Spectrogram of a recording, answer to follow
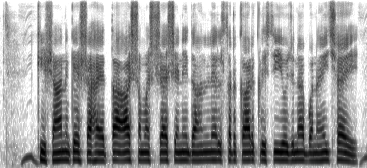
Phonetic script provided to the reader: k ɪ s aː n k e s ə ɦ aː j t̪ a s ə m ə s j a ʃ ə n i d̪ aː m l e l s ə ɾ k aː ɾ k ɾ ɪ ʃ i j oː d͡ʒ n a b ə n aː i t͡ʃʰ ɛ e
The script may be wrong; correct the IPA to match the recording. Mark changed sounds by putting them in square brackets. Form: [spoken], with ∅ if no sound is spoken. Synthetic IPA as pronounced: k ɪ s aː n k e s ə ɦ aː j t̪ a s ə m ə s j a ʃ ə n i d̪ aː [n] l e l s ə ɾ k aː ɾ k ɾ ɪ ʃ i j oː d͡ʒ n a b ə n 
